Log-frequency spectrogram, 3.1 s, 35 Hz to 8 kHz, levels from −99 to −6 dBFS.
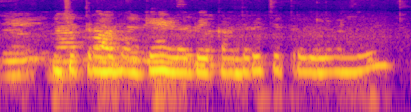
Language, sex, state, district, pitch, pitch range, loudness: Kannada, female, Karnataka, Bidar, 245 Hz, 235-260 Hz, -18 LUFS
